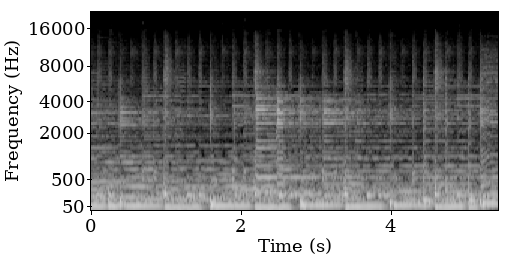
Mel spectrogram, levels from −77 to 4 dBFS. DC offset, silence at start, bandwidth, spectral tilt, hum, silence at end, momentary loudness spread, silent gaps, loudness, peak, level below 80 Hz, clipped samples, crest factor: under 0.1%; 0 s; 15 kHz; -5 dB/octave; none; 0 s; 4 LU; none; -19 LUFS; -2 dBFS; -20 dBFS; under 0.1%; 14 dB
